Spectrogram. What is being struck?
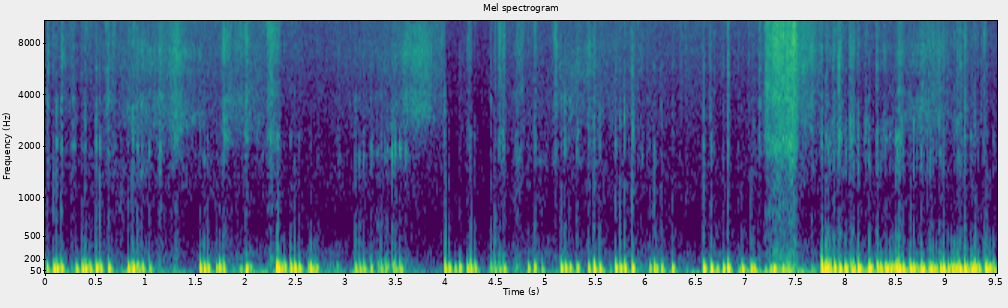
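Synthetic foam sponge.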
